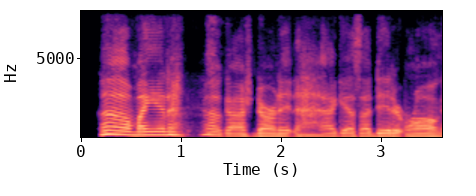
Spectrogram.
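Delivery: fake Southern accent, loud, slow and drawn out. Joking after a remark about embracing American culture: put-on Southern accent. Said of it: "I shouldn't embrace this Southern accent".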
